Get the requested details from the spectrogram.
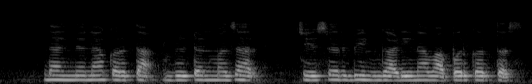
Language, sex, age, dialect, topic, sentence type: Marathi, female, 25-30, Northern Konkan, agriculture, statement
